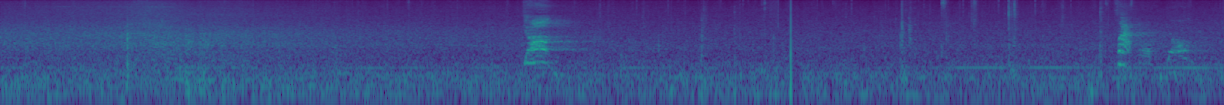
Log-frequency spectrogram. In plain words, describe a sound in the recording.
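Footsteps tread on a pavement outdoors.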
